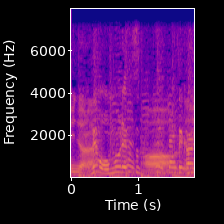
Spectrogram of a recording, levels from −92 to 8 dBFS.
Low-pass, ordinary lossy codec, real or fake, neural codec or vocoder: 7.2 kHz; none; real; none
